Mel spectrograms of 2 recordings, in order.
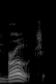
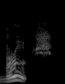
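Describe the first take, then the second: First: The vowel rhymes with roach. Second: The vowel does not rhyme with roach. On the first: The speaker calls it wrong. "Say brooch like roach? No, I'm not gonna say" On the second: The speaker calls it right. "It's brooch"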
